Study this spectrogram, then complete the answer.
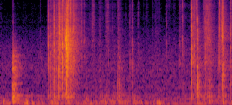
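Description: Tarot cards are shuffled nearby in a few short, papery bursts of riffling and slapping, separated by quieter gaps.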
